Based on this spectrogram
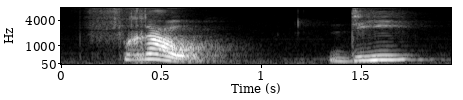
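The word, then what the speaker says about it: Frau: next noun would be FR D FR D FR D is feminine FR is feminine you have to roll the r at the back of your throat this takes a bit of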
